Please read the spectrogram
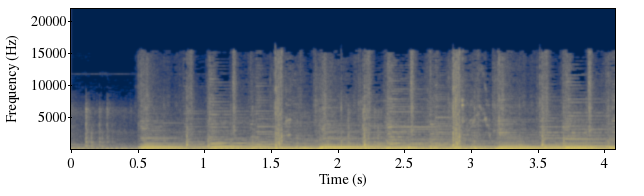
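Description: Background music with a steady beat. It drops quiet for about half a second at the start, then comes back in at full level.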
